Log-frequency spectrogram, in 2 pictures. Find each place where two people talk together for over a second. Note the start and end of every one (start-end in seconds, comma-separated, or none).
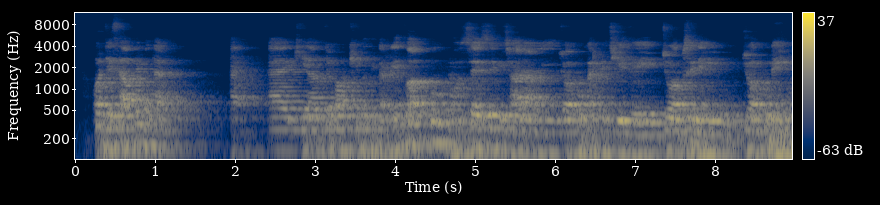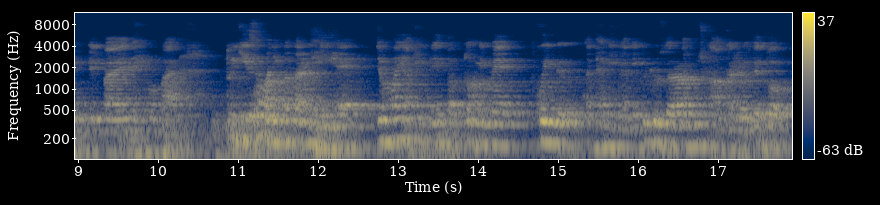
none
